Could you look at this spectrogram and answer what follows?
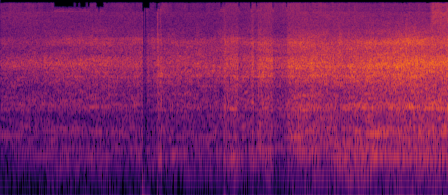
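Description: USMTS race cars roar around the Lakeside Speedway oval in a dense, continuous engine drone that swells louder toward the end.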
